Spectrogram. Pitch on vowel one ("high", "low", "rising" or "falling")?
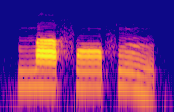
high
